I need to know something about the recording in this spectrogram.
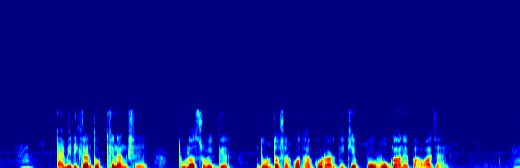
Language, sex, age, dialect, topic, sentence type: Bengali, male, 25-30, Northern/Varendri, agriculture, statement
